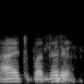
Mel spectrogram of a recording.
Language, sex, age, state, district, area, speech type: Kannada, male, 45-60, Karnataka, Bagalkot, rural, conversation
